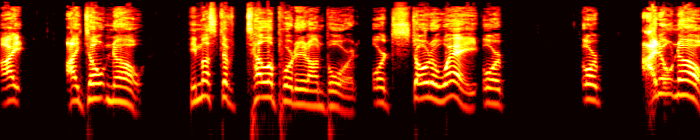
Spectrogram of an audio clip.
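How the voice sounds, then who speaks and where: A man puts on a gruff, raspy character voice at a high pitch, leaving long, frequent pauses. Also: moderate pace. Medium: fan dub. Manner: gruff, blunt, sarcastic.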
